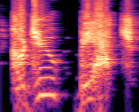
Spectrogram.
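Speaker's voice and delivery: loud, high mock taunt; mock challenge. Reviewer challenging the viewer over the deformity, mock-aggressive.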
